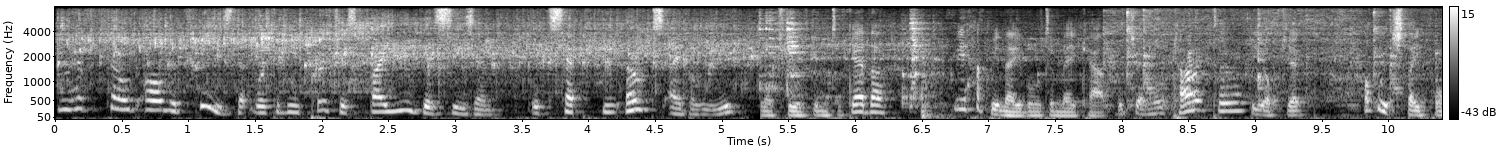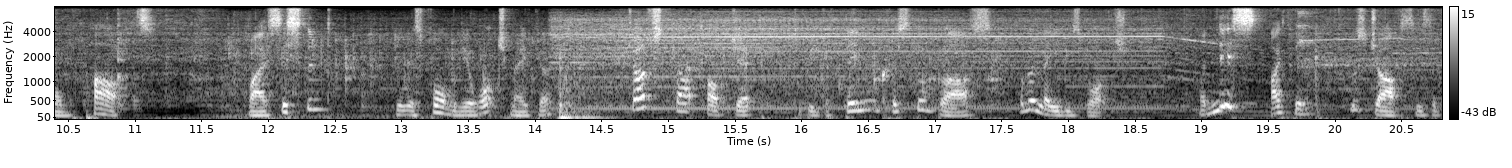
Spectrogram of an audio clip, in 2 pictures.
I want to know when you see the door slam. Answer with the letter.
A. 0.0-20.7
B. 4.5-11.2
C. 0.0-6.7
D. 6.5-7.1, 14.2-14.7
D.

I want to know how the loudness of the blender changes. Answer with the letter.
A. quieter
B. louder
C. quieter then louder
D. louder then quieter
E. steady
A.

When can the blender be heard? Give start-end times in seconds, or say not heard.
14.1-20.7.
